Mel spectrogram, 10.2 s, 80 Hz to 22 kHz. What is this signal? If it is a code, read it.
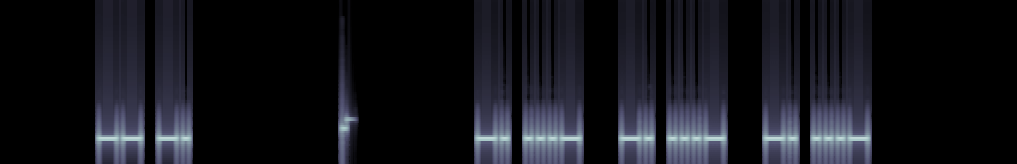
Morse code, heard as a keyed tone, about 20 wpm, 700 Hz. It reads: MN NV NV NV
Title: US States Repeated 3x 20wpm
